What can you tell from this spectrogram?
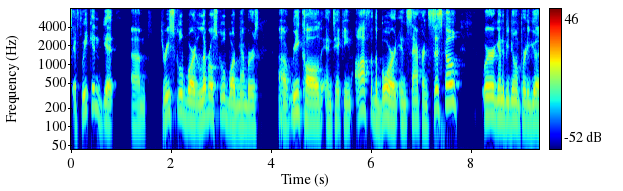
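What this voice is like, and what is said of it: Rough voice needing clearing. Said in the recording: “sorry about my voice. I'm trying to get it cleared up and it just won't go”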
